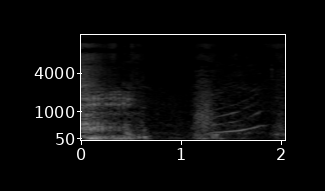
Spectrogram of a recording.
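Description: A male lion gives a short, low grunt at the start, followed about a second later by a brief rising vocal sound.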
